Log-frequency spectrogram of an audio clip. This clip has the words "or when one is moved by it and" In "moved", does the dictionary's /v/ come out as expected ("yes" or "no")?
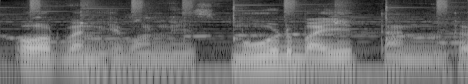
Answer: no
